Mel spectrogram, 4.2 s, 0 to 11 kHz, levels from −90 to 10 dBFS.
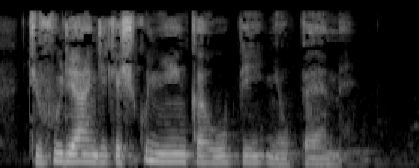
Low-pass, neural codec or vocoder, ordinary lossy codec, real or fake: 9.9 kHz; none; MP3, 32 kbps; real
